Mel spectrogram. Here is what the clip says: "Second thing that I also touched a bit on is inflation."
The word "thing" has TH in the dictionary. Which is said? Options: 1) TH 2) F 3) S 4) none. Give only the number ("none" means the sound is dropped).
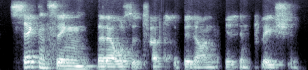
1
